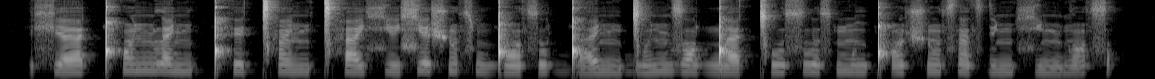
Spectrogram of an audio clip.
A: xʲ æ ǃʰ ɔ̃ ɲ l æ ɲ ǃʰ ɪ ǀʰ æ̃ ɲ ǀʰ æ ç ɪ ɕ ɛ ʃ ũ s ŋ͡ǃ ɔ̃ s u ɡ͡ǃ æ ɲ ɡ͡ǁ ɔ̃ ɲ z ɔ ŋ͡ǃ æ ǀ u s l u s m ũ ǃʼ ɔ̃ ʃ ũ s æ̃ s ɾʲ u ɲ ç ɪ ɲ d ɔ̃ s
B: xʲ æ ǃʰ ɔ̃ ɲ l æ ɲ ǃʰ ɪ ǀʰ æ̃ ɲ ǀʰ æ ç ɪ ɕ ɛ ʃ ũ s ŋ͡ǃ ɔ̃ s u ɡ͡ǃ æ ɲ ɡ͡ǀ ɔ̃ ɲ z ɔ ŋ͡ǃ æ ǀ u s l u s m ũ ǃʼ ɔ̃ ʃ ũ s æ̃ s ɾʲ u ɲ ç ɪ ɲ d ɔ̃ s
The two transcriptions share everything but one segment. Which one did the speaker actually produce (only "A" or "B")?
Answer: B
